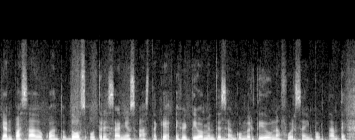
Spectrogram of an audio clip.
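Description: Talking very fast with hardly any pauses, a woman keeps a very deep, low pitch and monotone, flat intonation. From Russia. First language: Russian (speaking Spanish). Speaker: political journalist. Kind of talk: interview. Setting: studio. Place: studio. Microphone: lapel.

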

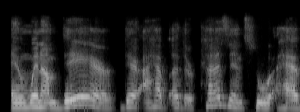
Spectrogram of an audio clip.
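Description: Against a quiet background, the speaker uses lively intonation at a moderate pace, in an American accent. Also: woman. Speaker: convert sharing story. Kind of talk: personal testimony. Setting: video call. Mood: warm, smiling. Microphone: video call.

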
